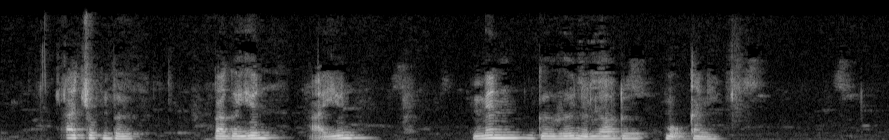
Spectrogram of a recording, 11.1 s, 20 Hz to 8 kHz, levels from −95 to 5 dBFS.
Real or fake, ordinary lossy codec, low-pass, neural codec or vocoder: real; AAC, 32 kbps; 7.2 kHz; none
